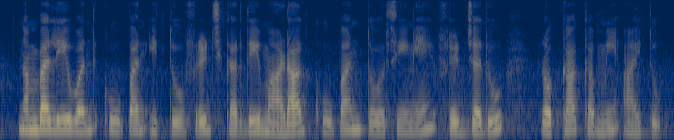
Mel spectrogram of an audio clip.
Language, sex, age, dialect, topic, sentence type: Kannada, female, 18-24, Northeastern, banking, statement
